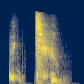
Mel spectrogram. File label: little sneeze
